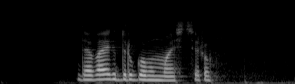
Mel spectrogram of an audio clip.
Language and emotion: Russian, neutral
